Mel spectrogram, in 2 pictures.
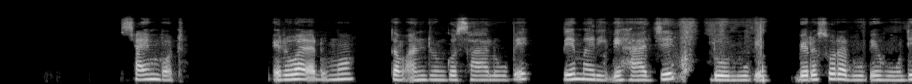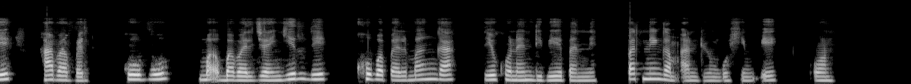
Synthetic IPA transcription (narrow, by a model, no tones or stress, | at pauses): sajmbɔd | ɓɛ̰ɗɔwaɗa̰ɗumɔ | ŋɡamʔa̰nduŋɡɔsaluɓɛ | bɛmaɾiɓɛɦaːd͡ʒɛdɔluɓɛ | ɓɛɗɔsɔɾaluːɓɛɦuːndɛ | hababal | kɔbɔ | ma̰babald͡ʒaŋɡiɾdɛ | kʰɔbabalmaŋɡa | dɛkɔnandibɛbanːɛ | patnɛŋɡamʔanduŋɡɔhimɓɛ | ʔɔn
